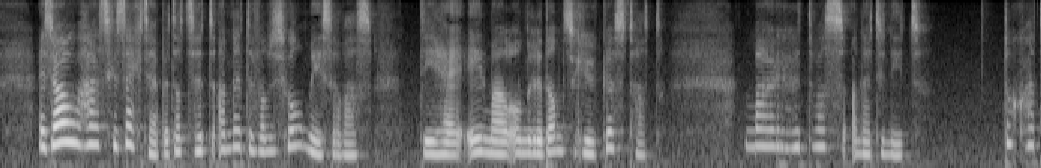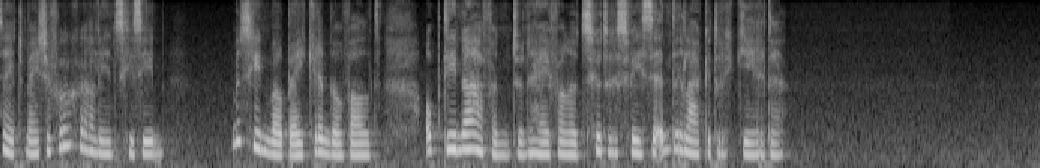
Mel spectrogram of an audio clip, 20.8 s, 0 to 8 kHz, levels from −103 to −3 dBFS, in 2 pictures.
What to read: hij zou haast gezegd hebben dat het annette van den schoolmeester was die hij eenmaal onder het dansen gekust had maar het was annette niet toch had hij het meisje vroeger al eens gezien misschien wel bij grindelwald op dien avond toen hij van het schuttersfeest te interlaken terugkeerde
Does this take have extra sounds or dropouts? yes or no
no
